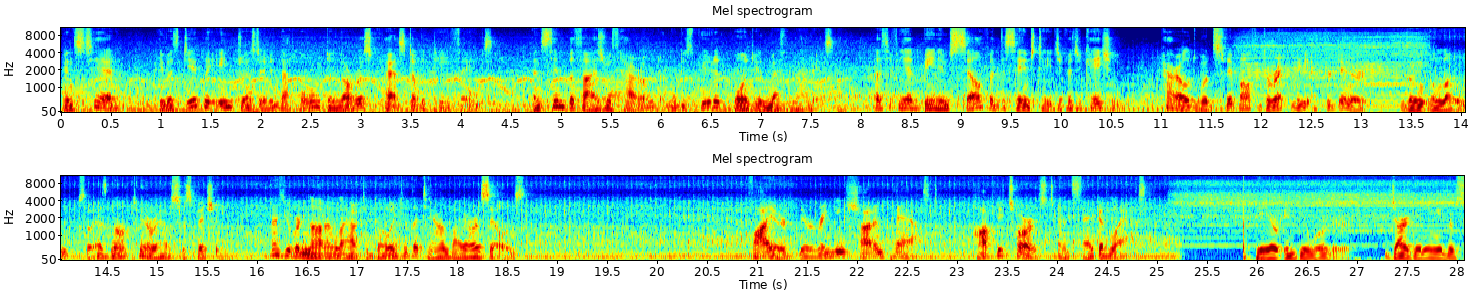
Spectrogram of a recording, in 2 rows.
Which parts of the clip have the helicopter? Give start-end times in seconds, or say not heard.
0.0-28.0.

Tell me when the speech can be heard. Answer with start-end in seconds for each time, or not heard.
0.0-18.8, 20.9-24.9, 25.9-28.0.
